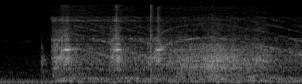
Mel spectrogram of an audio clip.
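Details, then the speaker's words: Cub Cadet HDS mower with a possible blown head gasket, transmission fluid poured into the cylinder to add compression: short starter bursts, then a free, light whir with no cranking; starter spins without engaging the flywheel. "That one's not engaging either. What's going on?"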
